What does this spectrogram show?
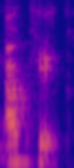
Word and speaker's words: APQEC: The acronym is pronounced APQEC. Okay, and but why APQEC?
